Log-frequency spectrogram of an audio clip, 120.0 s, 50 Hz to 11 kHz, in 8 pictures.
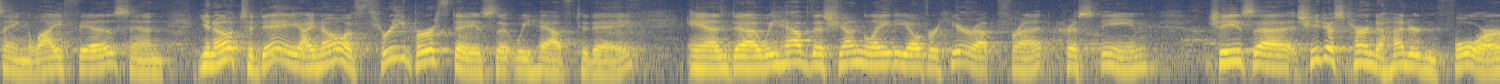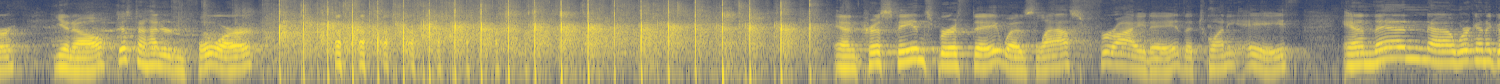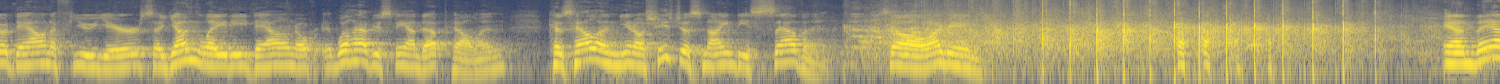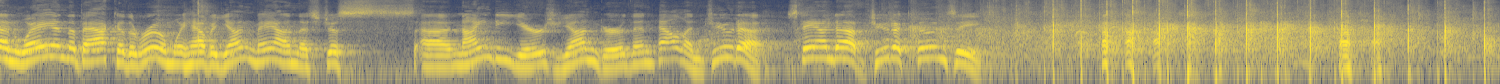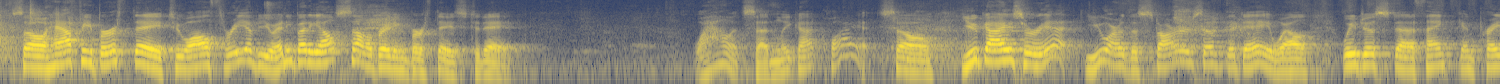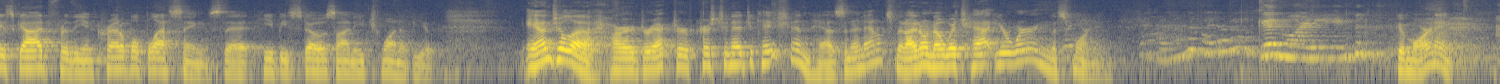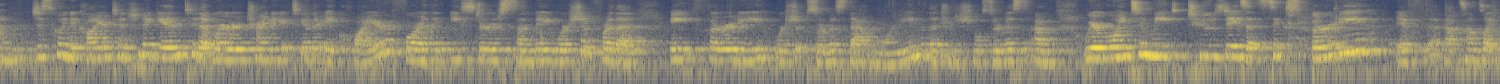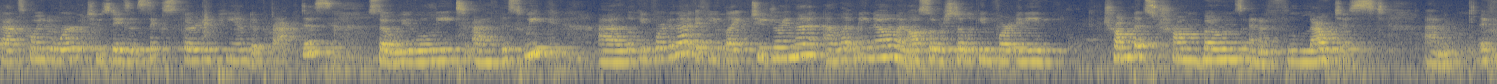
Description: Traditional Worship 3/1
